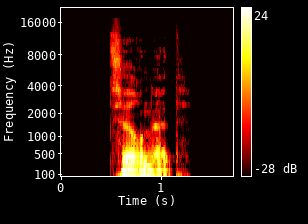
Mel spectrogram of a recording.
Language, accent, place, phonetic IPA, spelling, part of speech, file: German, Germany, Berlin, [ˈt͡sʏʁnət], zürnet, verb, De-zürnet.ogg
- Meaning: second-person plural subjunctive I of zürnen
